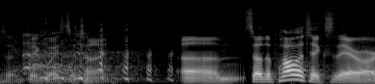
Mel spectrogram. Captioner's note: laughter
